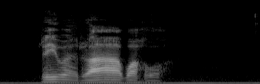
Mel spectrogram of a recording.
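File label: "riwa rawaho", Maori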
